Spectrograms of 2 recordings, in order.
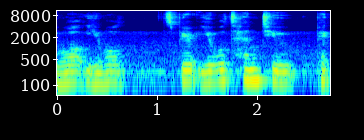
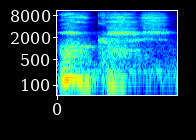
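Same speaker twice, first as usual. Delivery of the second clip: normal talking voice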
